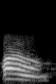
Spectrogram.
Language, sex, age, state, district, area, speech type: Assamese, female, 45-60, Assam, Kamrup Metropolitan, urban, conversation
